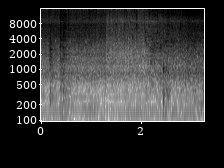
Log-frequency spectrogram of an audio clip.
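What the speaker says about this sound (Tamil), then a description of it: "தக்காளி, பச்சை மிளகாய் சேர்த்து வெங்காயத்தோடு நல்லா வதங்கணும்." Tomatoes, green chillies and onions sautéing in a pan for fish curry give a steady close sizzle with a couple of quick stirring knocks.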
